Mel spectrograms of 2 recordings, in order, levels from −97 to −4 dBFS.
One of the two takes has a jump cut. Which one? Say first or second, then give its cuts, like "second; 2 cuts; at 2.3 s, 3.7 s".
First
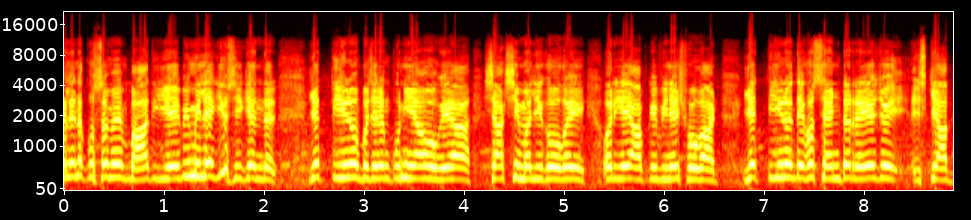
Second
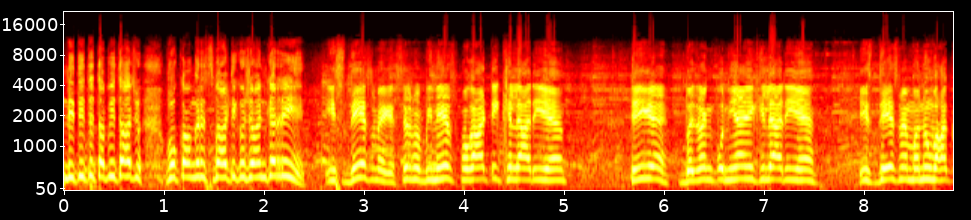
second; 1 cut; at 2.5 s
